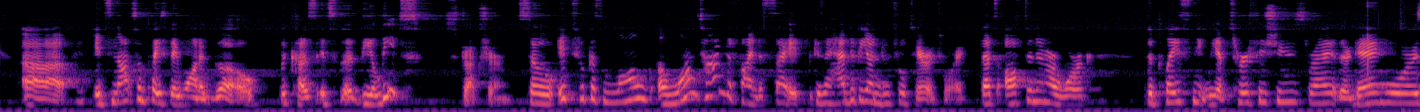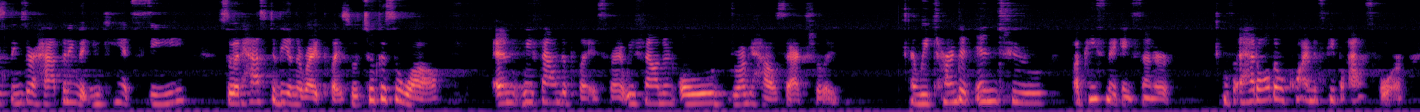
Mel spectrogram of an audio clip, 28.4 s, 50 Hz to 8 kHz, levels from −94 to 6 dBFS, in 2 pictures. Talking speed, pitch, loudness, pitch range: 215 wpm, 230 Hz, -30 LUFS, 210-290 Hz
